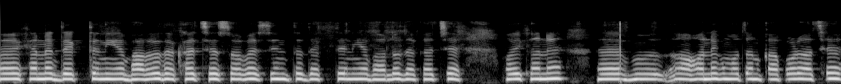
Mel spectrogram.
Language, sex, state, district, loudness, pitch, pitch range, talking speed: Bengali, female, West Bengal, Dakshin Dinajpur, -13 LUFS, 245 Hz, 240-250 Hz, 140 wpm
